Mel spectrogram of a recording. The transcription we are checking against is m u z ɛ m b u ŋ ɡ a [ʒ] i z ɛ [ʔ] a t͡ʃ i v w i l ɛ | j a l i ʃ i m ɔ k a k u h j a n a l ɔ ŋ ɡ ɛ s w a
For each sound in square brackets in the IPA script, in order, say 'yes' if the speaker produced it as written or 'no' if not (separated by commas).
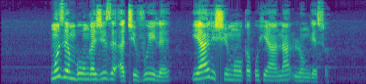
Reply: yes, yes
